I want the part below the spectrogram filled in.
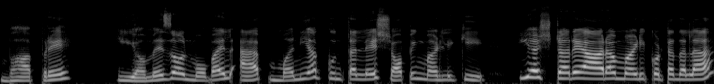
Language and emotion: Kannada, surprised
